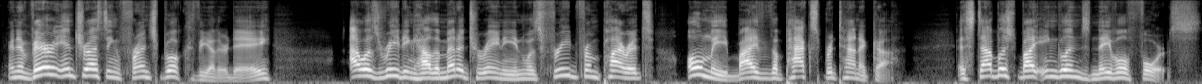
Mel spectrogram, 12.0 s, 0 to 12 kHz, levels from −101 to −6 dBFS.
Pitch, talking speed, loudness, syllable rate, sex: 175 Hz, 145 wpm, -19 LUFS, 5.0 syllables/s, male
